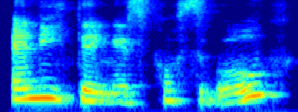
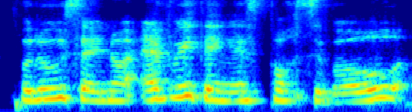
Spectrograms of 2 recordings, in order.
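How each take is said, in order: First: "anything" lifted and punched, rest falls away; stress on ANYTHING. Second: "everything" lifted and punched against "not"; stress on EVERYTHING. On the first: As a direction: lean hard on "anything", rising. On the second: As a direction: lean hard on "everything", rising. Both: Real, not acted. Contrasting anything with not everything.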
